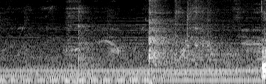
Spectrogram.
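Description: Soft background music of steady held tones, with no speech. Its lowest notes drop out a little after a second in.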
